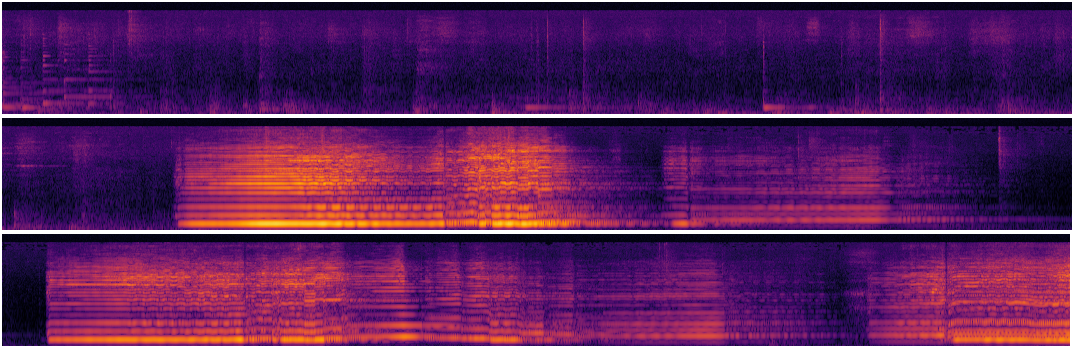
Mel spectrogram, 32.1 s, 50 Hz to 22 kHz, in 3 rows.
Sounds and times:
Violin, fiddle: 0:00.0 - 0:01.8, 0:12.4 - 0:20.9, 0:21.8 - 0:32.0.

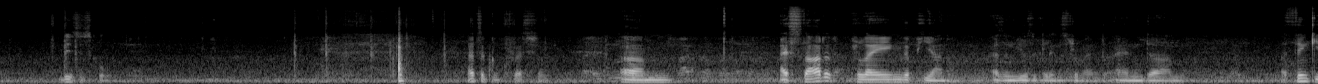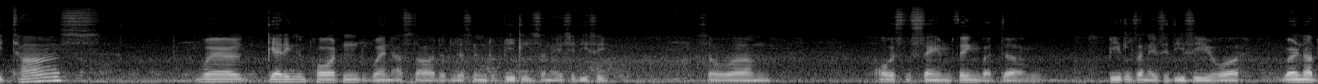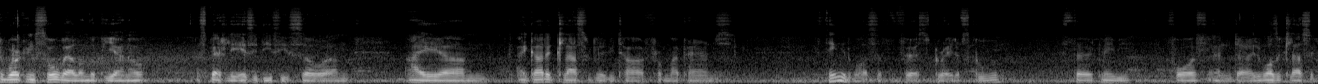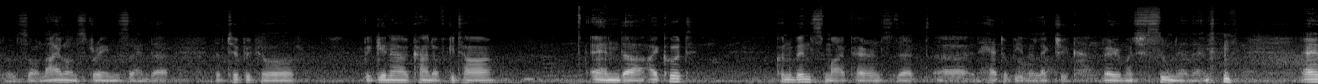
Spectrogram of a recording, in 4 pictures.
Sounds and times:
Speech: 0:00.6 - 0:01.2, 0:04.7 - 0:11.9, 0:12.8 - 0:14.3, 0:15.1 - 0:19.3, 0:20.2 - 0:21.0, 0:21.9 - 0:33.7, 0:34.5 - 0:42.6, 0:43.2 - 0:46.6, 0:47.3 - 0:51.9.

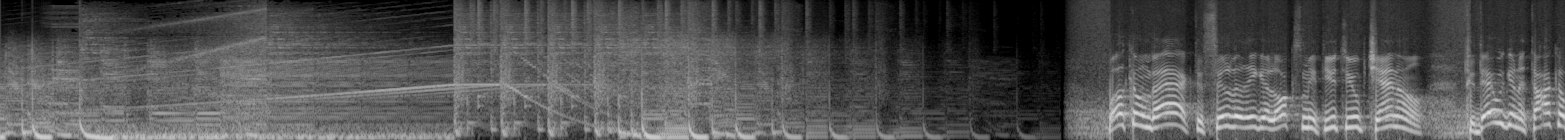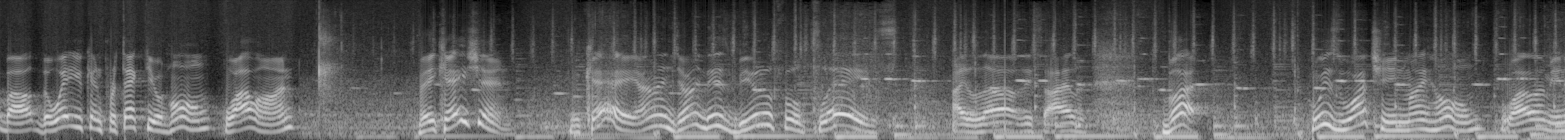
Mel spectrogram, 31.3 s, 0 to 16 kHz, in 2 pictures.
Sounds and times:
Music: 0:00.0 - 0:10.7, 0:18.9 - 0:31.3
Speech: 0:11.1 - 0:18.6, 0:19.8 - 0:20.8, 0:21.4 - 0:24.5, 0:25.2 - 0:26.5, 0:27.3 - 0:27.7, 0:28.8 - 0:31.3.

